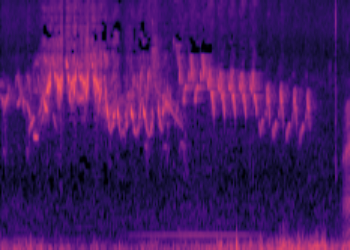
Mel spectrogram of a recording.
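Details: House wren (Troglodytes aedon) gives its rapid, bubbling, excited song, a tumbling run of high chattering notes fading after about two and a half seconds, near a spruce in a park on a small coastal mountain; agitated robins nearby, man murmuring.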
